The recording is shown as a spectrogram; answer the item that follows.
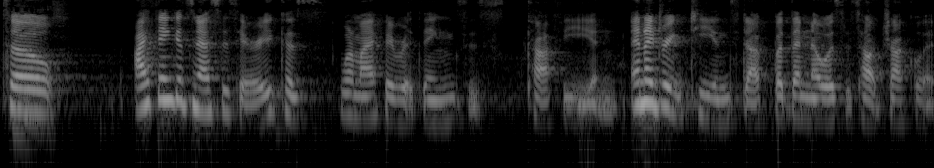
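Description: The speech moves at a fairly quick pace, with very wide pitch swings and big swings in loudness. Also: woman, medium pitch for a woman. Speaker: podcast guest. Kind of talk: casual chat.

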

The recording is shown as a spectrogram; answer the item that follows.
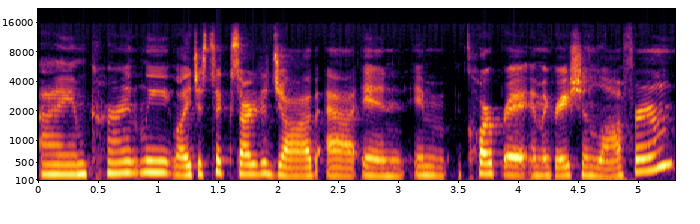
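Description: A woman's fairly high voice with an American accent, a normal speaking voice at a moderate pace with hardly any pauses and ordinary pitch variation, on a very clean recording with a silent background. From US, Northern Virginia. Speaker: podcast co-host. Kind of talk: casual chat.

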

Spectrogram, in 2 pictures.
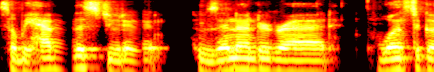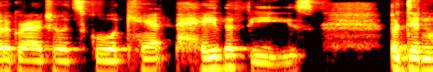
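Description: A man with a Midwestern American accent and a medium pitch speaks at a fairly slow pace against a quiet background. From US Midwest (Columbus, Ohio). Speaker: professor. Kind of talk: interview about his book.

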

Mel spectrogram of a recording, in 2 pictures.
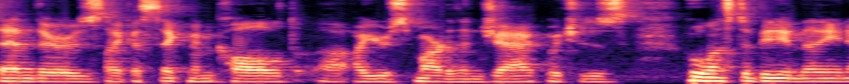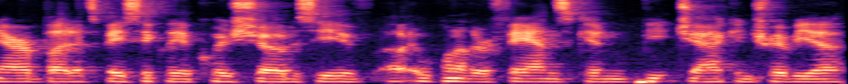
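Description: With an American accent, a man talks very fast at a fairly low pitch in a monotone, flat intonation. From Connecticut, US. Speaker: lighting designer. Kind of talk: interview.

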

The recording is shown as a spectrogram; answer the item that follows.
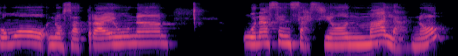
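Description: Over a silent background in a very clean recording, a woman speaks very slowly with fairly even intonation. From Colombia (Bogotá). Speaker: personal finance expert. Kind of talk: interview.

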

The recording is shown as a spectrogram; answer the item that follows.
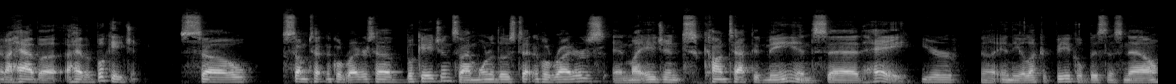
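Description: Against a quiet background, a man with an American accent speaks at medium pitch, moderate pace and ordinary pitch variation. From Kansas City, US Midwest. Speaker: author and technical writer. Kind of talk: casual interview.

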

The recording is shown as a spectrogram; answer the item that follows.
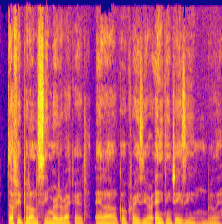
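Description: With a Brooklyn accent, a man speaks very fast in a dark, mellow tone at a fairly low pitch. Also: very clean recording, silent background. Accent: New York (Brooklyn). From Brooklyn, New York City (Canarsie). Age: 30s. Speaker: personal trainer. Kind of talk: casual chat.

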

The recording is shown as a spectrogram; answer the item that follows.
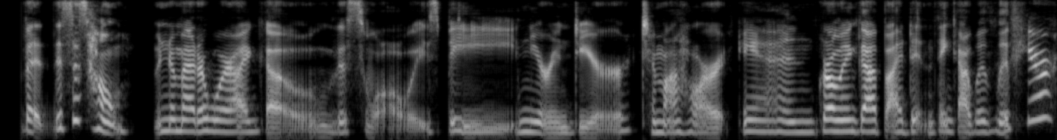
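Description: With an Appalachian accent, a woman speaks at a moderate pace in a dry, close sound with no echo. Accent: Appalachian Kentucky. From Eastern Kentucky, Floyd County. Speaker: OBGYN physician. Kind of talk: interview conversation.

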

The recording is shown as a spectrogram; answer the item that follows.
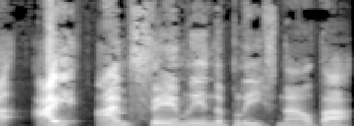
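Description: A man with a Liverpool accent speaks at a moderate pace in a bright, sharp tone, recorded dry and close with no echo against a quiet background. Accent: Scouse. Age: 40s. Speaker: fan podcast host. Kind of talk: casual chat. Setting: live stream. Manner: animated.

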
